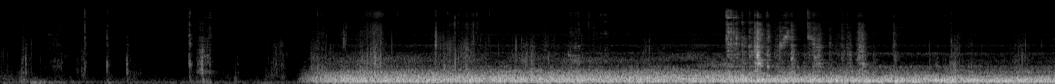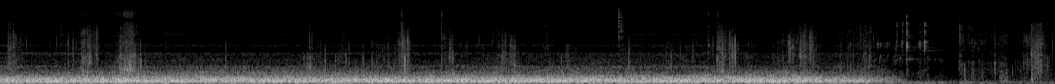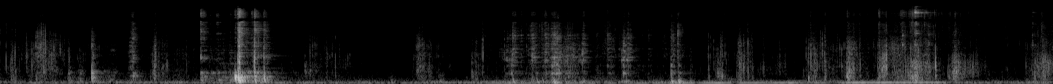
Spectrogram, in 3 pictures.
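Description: Gas-fired melting furnace burner running with a loud, steady rush that starts suddenly a few seconds in and cuts off after about sixteen seconds. Before and after it, faint crunching steps on gravel.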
